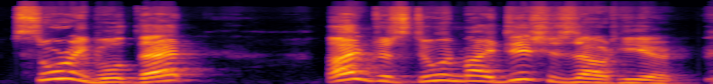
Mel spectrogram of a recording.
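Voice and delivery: high, loud, hammed-up Canadian accent. Shown as a demonstration. Streamer showing off their best accent for viewers, mock Canadian. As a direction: ham up a Canadian apology, pitched high. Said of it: "I'll do my best Canadian accent".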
